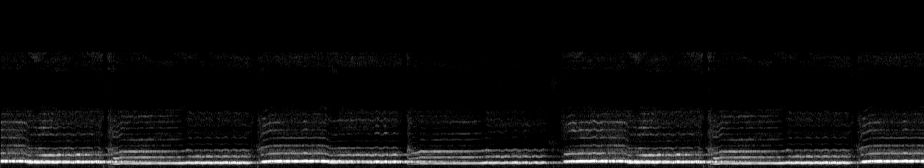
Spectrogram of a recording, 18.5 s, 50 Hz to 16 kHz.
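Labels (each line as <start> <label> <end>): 0.0 A woman is singing. 18.5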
